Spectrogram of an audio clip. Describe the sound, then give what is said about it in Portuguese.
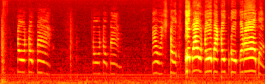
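A cat in a sack meows in short, high-pitched bursts, a few scattered calls at first, then louder and more rapid meowing near the end, with a faint steady hum underneath. “chamar o gato que tá ali no, no saco.”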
